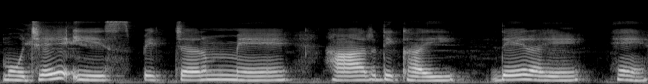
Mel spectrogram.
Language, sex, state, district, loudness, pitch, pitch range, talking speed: Hindi, female, Madhya Pradesh, Dhar, -16 LUFS, 200 Hz, 195-210 Hz, 85 wpm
